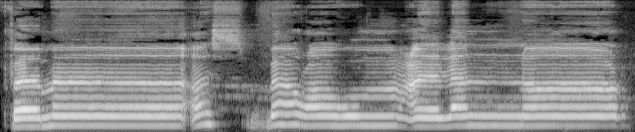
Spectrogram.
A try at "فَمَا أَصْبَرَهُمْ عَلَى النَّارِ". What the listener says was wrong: Dengungnya ditahan yang lama lagi. Alan nar. Gitu.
